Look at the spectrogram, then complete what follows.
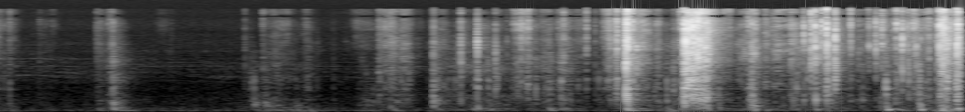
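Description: A trading card pack's plastic wrapper being torn open and crinkled. It starts about two seconds in as crackling that grows louder, with two sharp rips, the loudest sounds, around five seconds in.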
